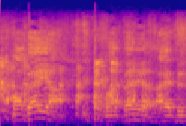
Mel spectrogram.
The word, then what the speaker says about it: Marbella: Marbella. I had been mispronouncing it at home. Marbella Film Festival.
